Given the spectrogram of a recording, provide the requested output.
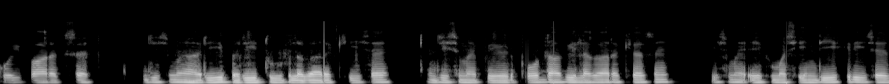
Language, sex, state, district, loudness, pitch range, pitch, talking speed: Marwari, male, Rajasthan, Churu, -19 LUFS, 100-105 Hz, 100 Hz, 155 wpm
